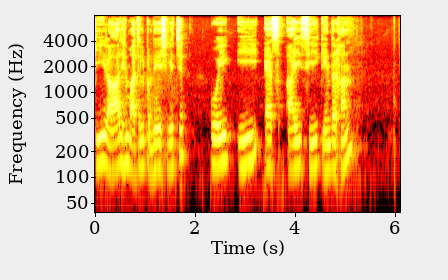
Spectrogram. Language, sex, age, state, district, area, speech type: Punjabi, male, 60+, Punjab, Pathankot, rural, read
